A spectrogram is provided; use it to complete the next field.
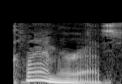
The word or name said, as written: clamorousness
